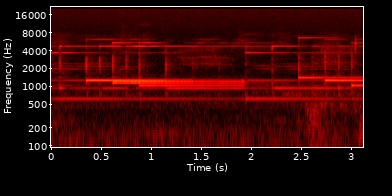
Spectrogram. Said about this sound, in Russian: Извините. Забыл обезвучить телефон.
